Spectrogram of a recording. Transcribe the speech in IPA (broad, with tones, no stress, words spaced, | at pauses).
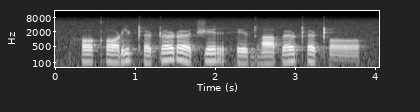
hɔ˨kʰɔ˨ɽi˦ ʈʰə˨ ʈœ˦ ɽœ˦˨t͡ʃe˦r he˨ɖʱa˨pœ˦ʈʰə˦˨ ʈʰɔ˨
